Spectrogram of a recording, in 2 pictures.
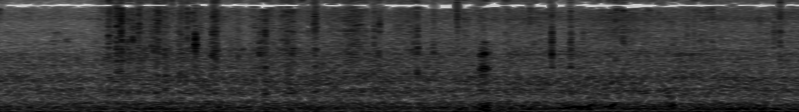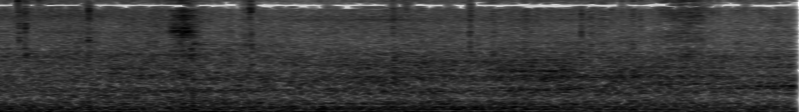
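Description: Steady low rumble of a car's cabin with the engine running, with a few faint clicks and rustles in the first few seconds.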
